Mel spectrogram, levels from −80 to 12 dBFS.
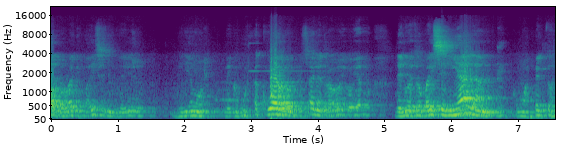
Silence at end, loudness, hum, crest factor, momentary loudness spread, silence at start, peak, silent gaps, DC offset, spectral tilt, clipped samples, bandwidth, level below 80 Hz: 0 s; -12 LUFS; none; 12 dB; 15 LU; 0 s; 0 dBFS; none; under 0.1%; -5.5 dB/octave; 0.7%; 14.5 kHz; -40 dBFS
